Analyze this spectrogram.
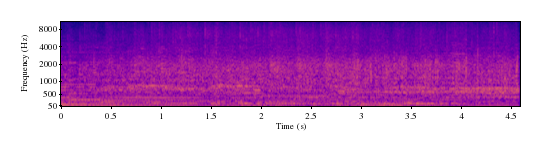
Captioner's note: members applauding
